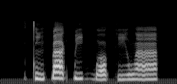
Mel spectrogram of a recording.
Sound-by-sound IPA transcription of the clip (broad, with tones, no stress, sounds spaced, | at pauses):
t ĩ˧ k͡p a˦ k͡p i˧ ɡ͡b ɔ˨ k i˨˦ w ã˦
